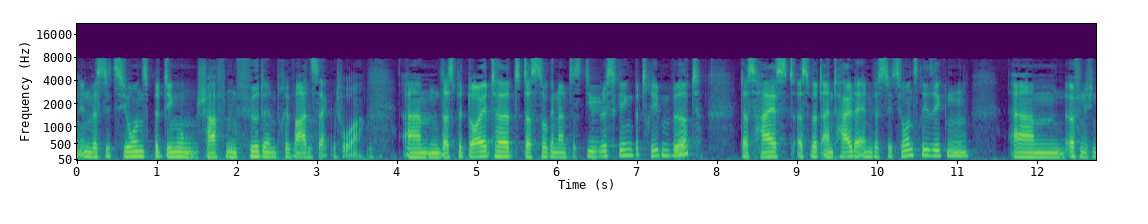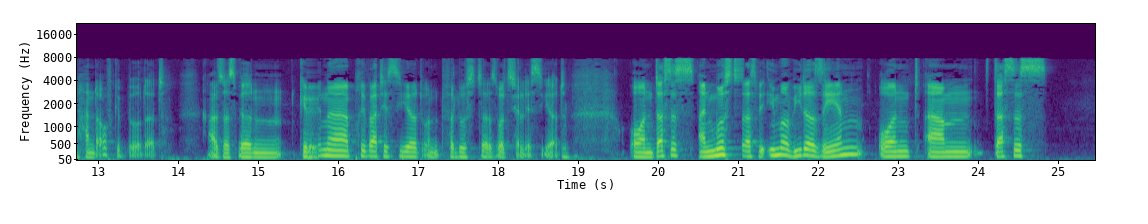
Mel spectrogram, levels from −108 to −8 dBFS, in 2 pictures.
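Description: Throughout the speech, the encoder was likely the low-delay AAC of video calls, AAC-ELD, at a rate that points to about 32 kbps. Its short frames resolve pitch harmonics poorly, so the sound turns rough and grainy, with noise filling between harmonics and a thin, synthetic top band.

AAC frame loss with concealment occurs at 1.37 s (before "für den"), 4.34 s (before "das bedeutet dass sogenanntes"), 6.44 s, 12.26 s, 15.62 s, 19.22 s and 20.96 s (between "das ist ein" and "wir immer wieder sehen"). At each, the decoder filled missing frames from the last good spectrum for 60 to 120 ms, leaving a smeared, noisy, phasey patch.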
